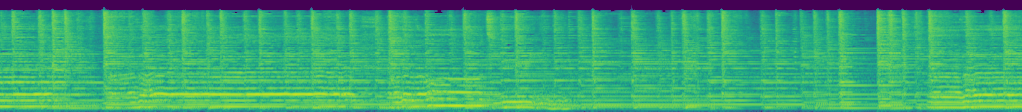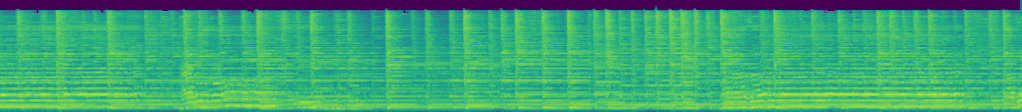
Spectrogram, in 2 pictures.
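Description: Acoustic guitar strummed steadily, with a man's voice holding long sung notes over it in phrases that recur about every twelve seconds.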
